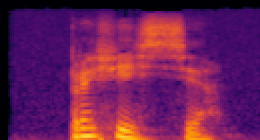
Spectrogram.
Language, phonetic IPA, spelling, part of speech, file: Russian, [prɐˈfʲesʲ(ː)ɪjə], профессия, noun, Ru-профессия.ogg
- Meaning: profession, occupation, trade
